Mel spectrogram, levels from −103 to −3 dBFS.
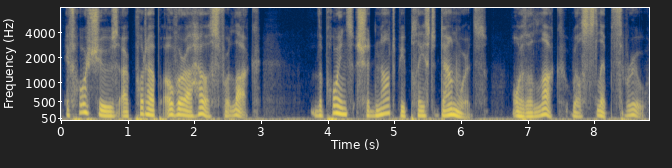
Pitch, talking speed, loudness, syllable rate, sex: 130 Hz, 155 wpm, -19 LUFS, 4.0 syllables/s, male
